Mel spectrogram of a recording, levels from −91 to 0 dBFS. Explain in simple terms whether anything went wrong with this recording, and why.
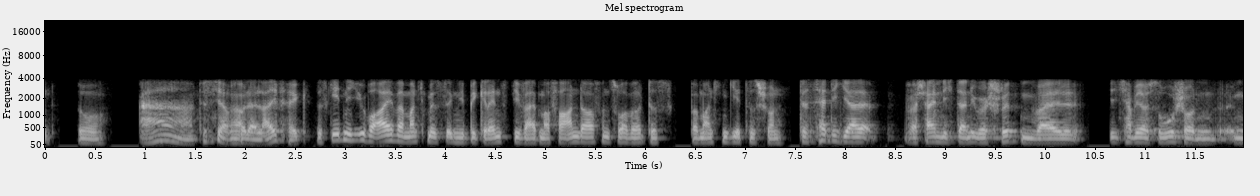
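Nothing went wrong with this audio: its narrow, phone-like sound comes from ordinary G.711 telephone coding, which is working as it should.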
